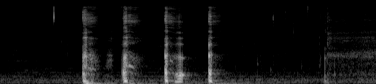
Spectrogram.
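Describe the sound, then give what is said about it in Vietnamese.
A wounded man has a dry coughing fit: four harsh, abrupt coughs at a fairly even rhythm, followed by a faint rasp. “Bát Giới đột nhiên ho khan một trận, khóe miệng sặc ra vết máu”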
